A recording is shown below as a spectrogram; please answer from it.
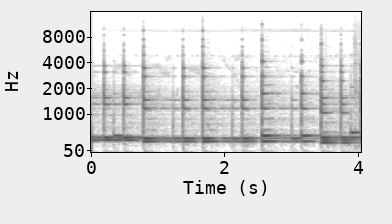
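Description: Brief music interlude: a quick, even run of light struck notes, about four a second, over a held low chord.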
